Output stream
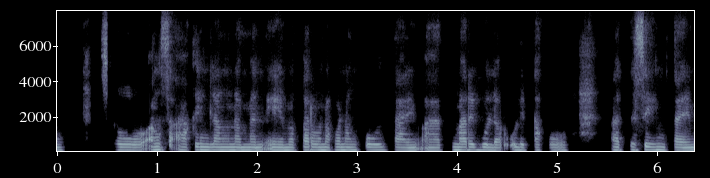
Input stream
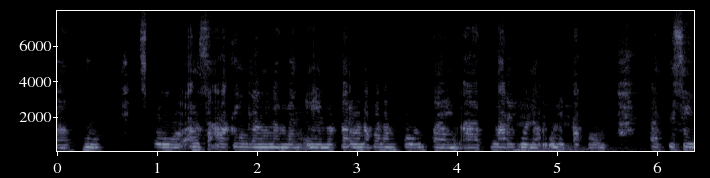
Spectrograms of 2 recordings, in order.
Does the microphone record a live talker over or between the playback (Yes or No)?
Yes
